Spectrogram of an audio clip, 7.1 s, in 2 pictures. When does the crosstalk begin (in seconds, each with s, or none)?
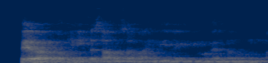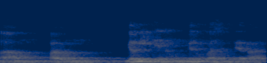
none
